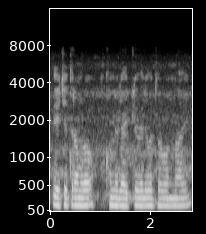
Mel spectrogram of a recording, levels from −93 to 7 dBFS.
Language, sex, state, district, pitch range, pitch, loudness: Telugu, male, Telangana, Mahabubabad, 130-140 Hz, 135 Hz, -14 LUFS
